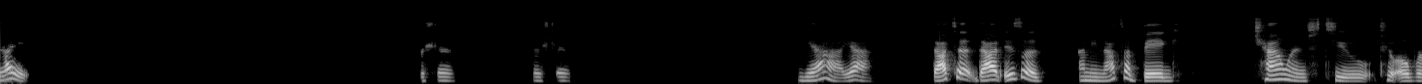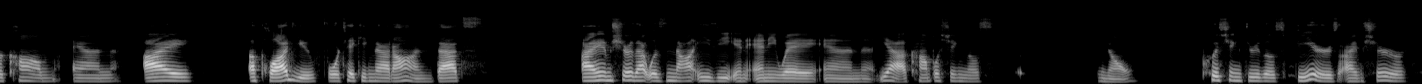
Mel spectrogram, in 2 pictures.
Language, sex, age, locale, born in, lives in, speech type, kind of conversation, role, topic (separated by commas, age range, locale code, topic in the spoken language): English, female, 50-54, en-US, United States, United States, conversation, unstructured, none, How has overcoming a fear changed your perspective or confidence?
